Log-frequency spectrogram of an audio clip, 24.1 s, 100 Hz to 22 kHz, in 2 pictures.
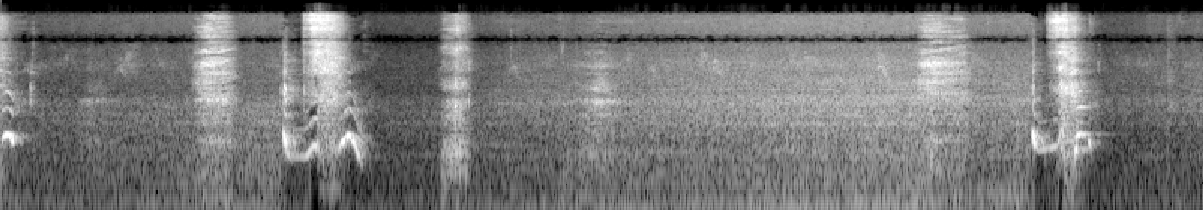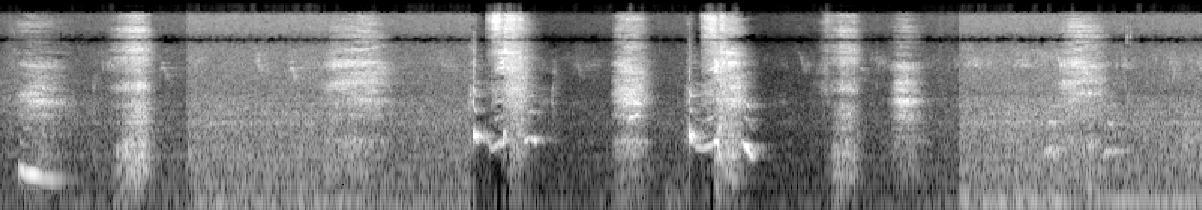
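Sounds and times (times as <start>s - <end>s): person sneezing: 2.8s - 3.7s, 10.3s - 11.0s, 16.7s - 17.6s, 18.2s - 19.6s
breathy build-up breaths: 20.9s - 21.4s.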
